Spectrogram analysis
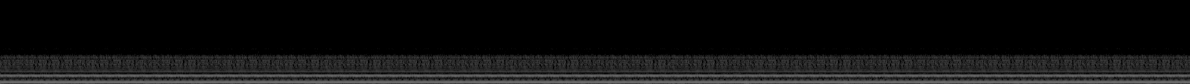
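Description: A steady, unchanging low mechanical hum with layered droning tones, like a motor or fan, and no animal calls.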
